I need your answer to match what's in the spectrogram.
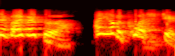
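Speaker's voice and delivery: very high, sing-song, swooping character voice. Challenged to show it, doing an impression of a man on the spot. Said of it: "I'll do it right here".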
